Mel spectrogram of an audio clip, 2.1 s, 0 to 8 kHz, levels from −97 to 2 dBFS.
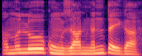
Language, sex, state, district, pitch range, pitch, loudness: Wancho, male, Arunachal Pradesh, Longding, 155-190 Hz, 160 Hz, -12 LUFS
